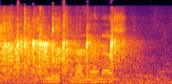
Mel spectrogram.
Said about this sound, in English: Hand claps for this man.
